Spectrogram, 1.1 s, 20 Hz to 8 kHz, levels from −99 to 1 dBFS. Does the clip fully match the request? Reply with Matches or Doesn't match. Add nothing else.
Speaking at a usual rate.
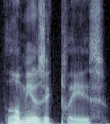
Matches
